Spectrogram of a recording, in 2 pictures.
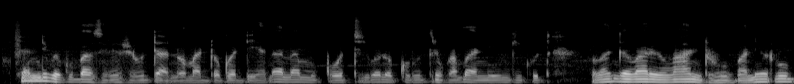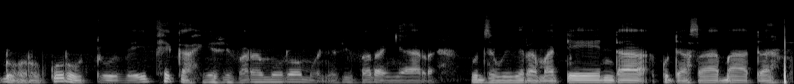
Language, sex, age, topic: Ndau, male, 18-24, health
